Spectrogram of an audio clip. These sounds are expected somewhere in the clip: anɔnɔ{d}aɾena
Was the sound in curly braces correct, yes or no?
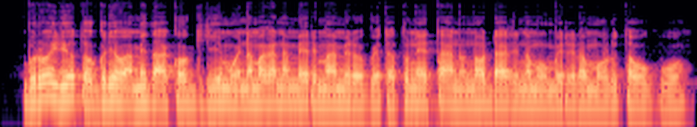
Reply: yes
